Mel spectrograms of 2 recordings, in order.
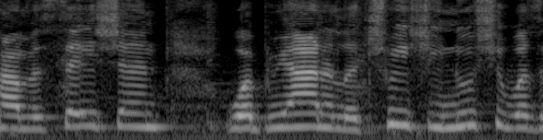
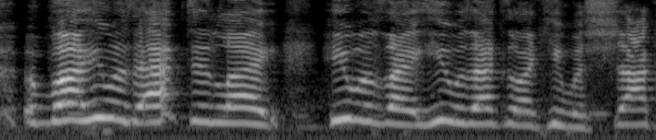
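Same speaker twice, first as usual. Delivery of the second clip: excited; 4 semitones higher, 8 dB louder than usual. Real, not acted. Recap gets loud and excited.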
